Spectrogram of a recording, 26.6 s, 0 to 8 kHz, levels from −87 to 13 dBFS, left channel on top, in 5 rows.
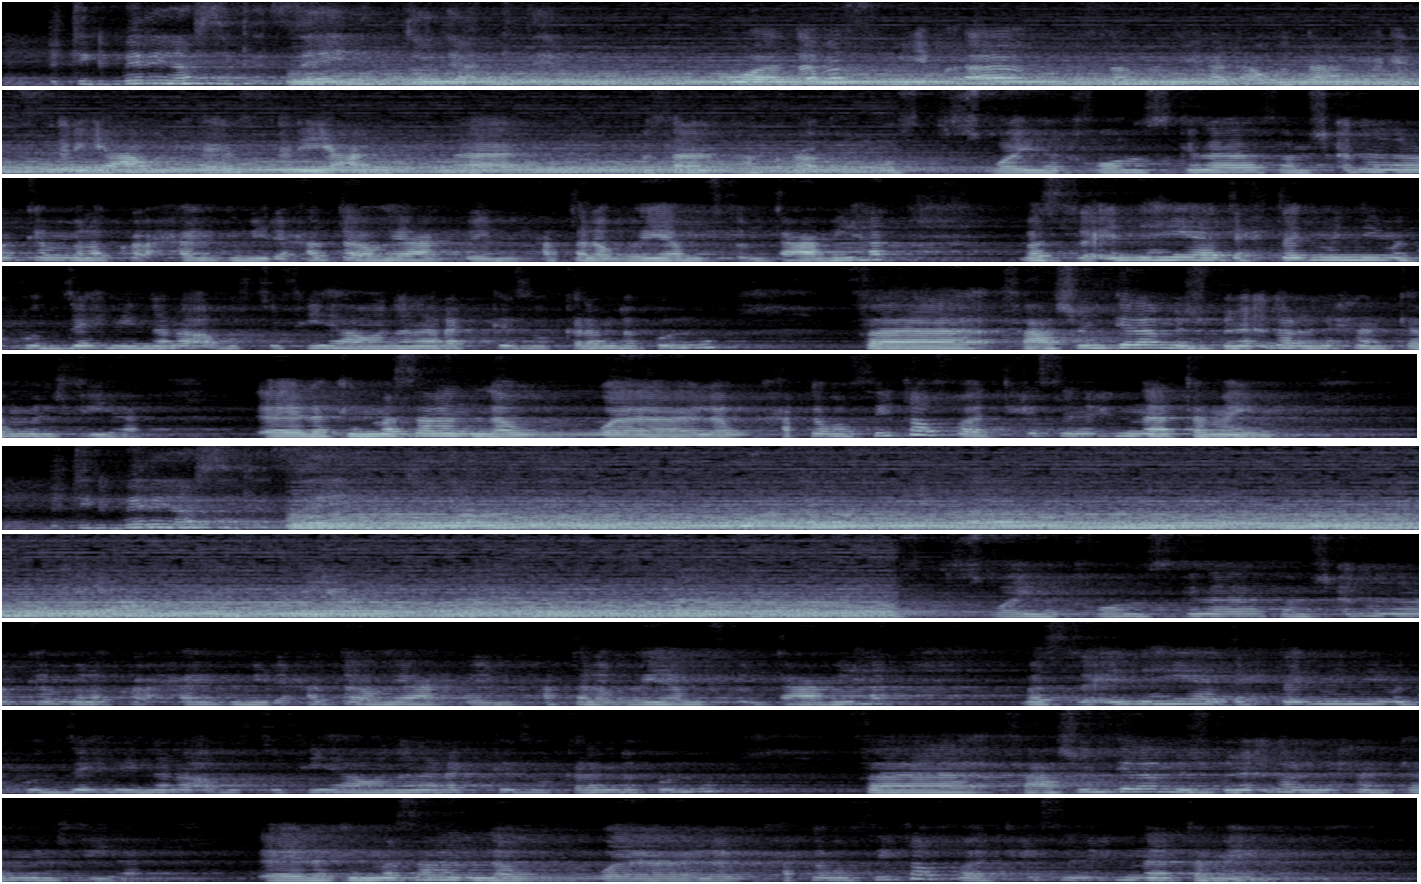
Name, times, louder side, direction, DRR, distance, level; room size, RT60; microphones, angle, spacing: voice 1, 0.1-2.2, left 1 dB, 45° left, 0 dB, 1.7 m, -29 dB
sound 1, 1.1-8.7, right 3 dB, 35° right, 0.4 m, -22 dB
voice 2, 2.7-7.3 7.7-18.7 19.2-21.8 22.2-26.1, left 5 dB, 60° left, 11 dB, 0.3 m, -28 dB
22.5 x 12.0 x 2.9 m, 2.2 s
head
